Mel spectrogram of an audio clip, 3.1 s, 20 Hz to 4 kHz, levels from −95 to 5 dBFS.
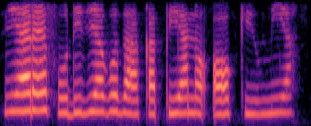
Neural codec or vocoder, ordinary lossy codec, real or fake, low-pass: vocoder, 44.1 kHz, 128 mel bands every 512 samples, BigVGAN v2; Opus, 24 kbps; fake; 3.6 kHz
